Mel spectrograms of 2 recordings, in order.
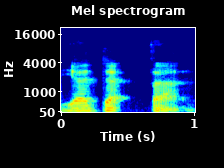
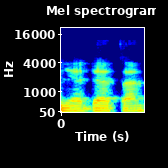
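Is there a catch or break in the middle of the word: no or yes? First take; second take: yes; no. First: A brief throat catch breaks the word's middle. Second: The word runs smoothly with no catch inside. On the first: "tapi ada juga yang kayak ini ... Kayak ada k tapi bukan k" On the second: "Ada ada yang silent"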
